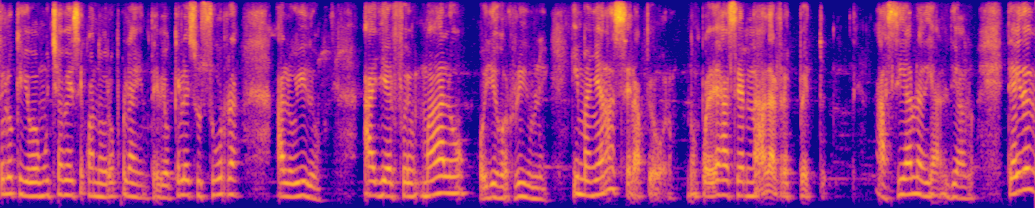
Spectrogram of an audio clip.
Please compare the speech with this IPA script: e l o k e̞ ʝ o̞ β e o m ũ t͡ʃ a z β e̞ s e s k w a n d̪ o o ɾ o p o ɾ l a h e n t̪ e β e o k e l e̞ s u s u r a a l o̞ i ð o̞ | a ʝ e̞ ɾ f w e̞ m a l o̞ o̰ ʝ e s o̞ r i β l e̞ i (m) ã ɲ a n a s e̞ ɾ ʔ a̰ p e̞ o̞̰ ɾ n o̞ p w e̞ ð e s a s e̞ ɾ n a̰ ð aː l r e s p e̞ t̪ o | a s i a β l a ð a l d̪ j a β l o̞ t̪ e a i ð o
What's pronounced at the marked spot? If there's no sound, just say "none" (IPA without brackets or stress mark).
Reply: m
